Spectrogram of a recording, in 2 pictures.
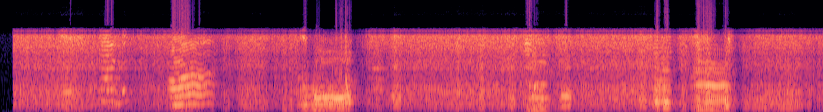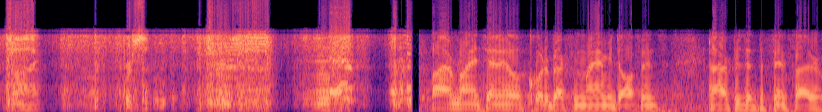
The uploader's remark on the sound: We'll also be taking live callers throughout the show and will be interacting with those on the Phinsider website.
